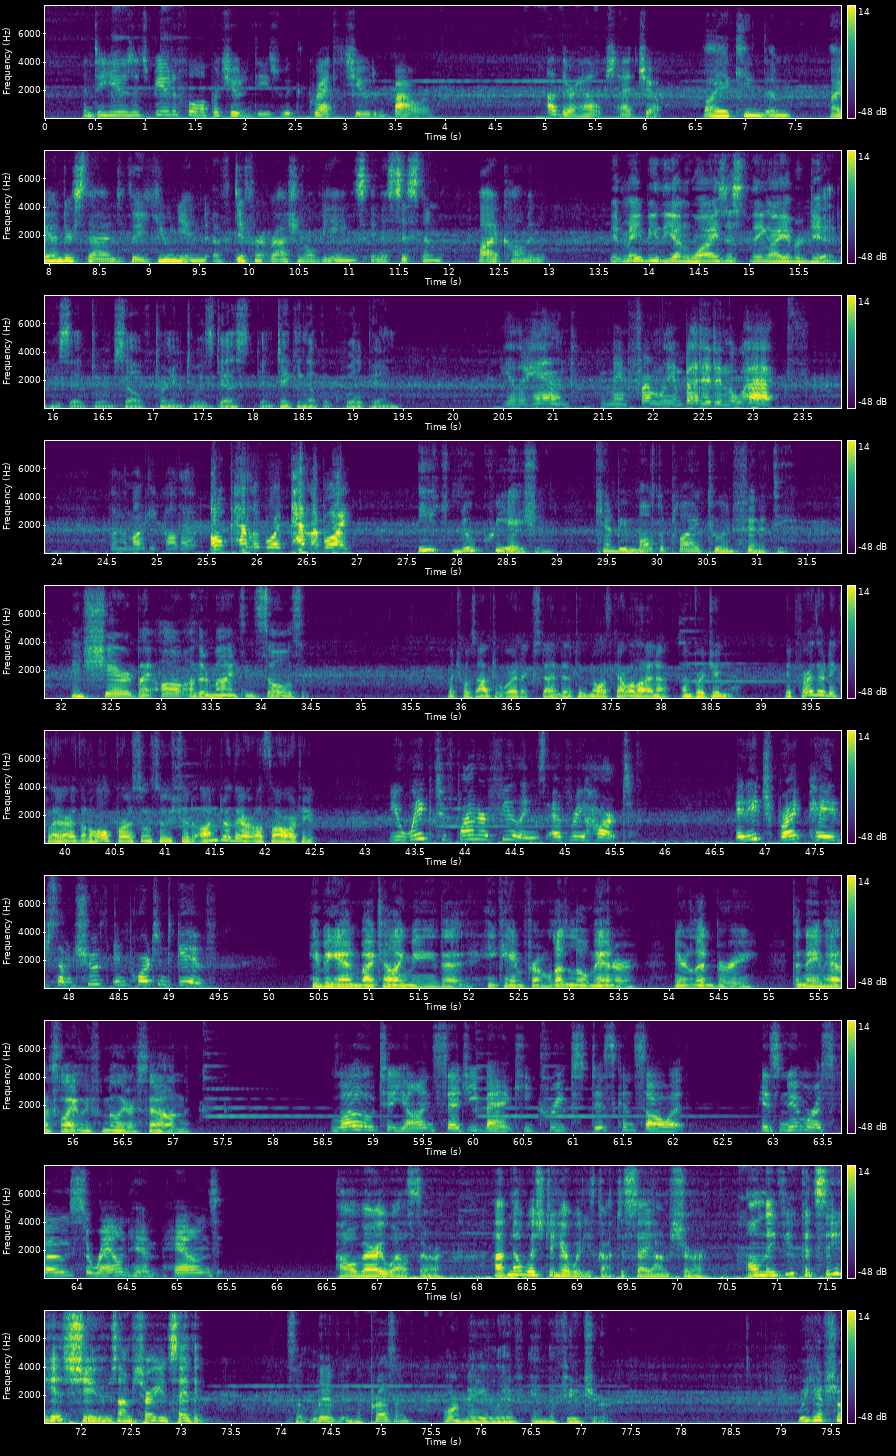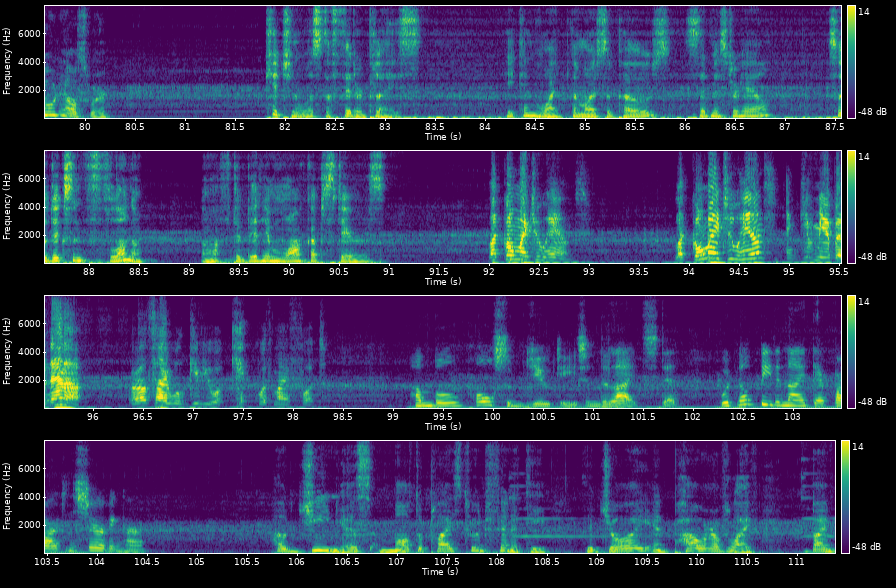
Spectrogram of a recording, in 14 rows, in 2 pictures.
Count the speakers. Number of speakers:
ten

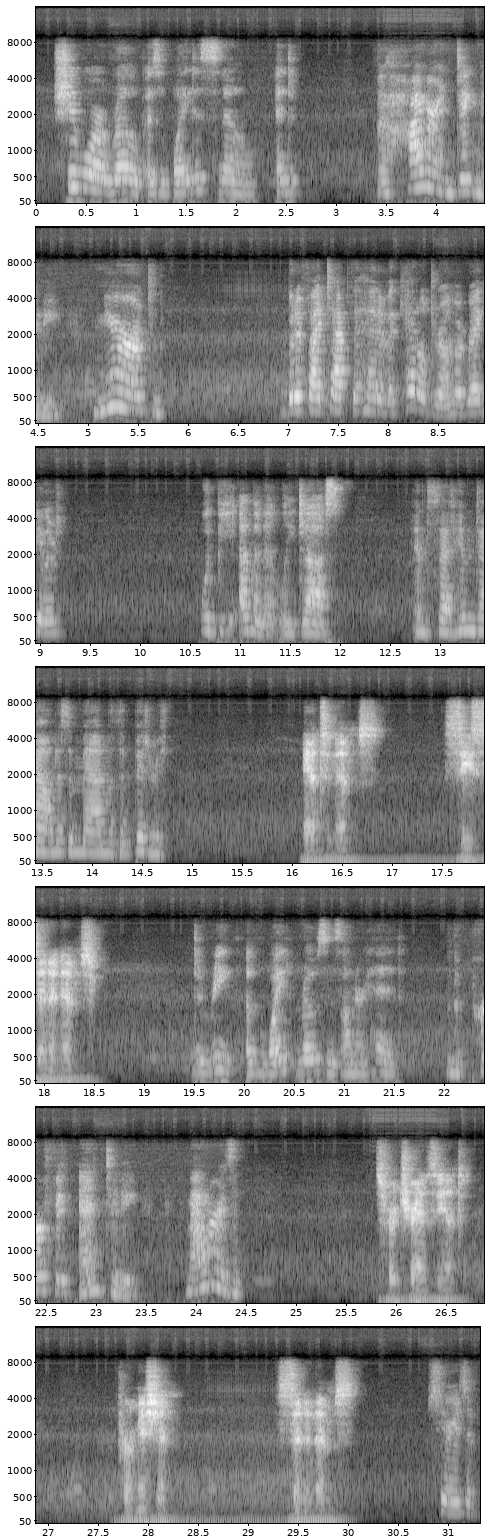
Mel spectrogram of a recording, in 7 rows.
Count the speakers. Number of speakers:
six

